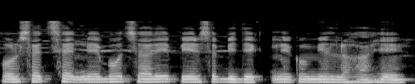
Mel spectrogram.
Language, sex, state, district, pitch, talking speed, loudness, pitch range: Hindi, male, Arunachal Pradesh, Papum Pare, 120 Hz, 160 wpm, -15 LUFS, 120-125 Hz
